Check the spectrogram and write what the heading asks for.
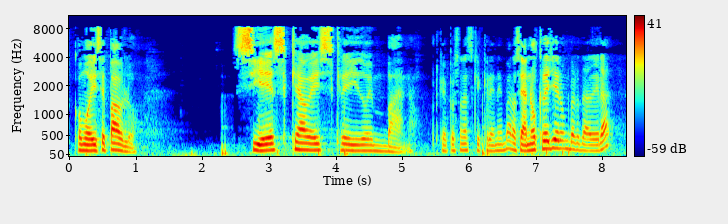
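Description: A man preaching a sermon, talking through Bible passages and reading scripture louder. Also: a little high, moderate pace. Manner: conversational Bible teaching, rising loud for scripture readings.

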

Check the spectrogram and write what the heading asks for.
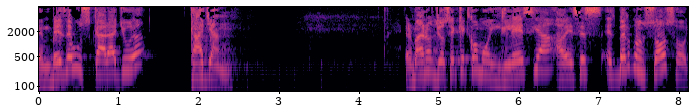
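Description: A man's voice: fairly high pitch, a bit bright. A man preaching a fervent sermon as pastor, often asking the congregation questions. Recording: muffled lo-fi recording.

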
